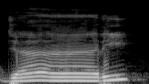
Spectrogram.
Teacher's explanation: سے پہلے زبر جیم کو آپ نے 1 سیکنڈ کھینچنا ہے را کے نیچے زیر ہے را کو آپ نے باریک پڑھنا ہے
